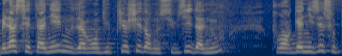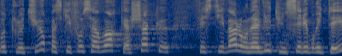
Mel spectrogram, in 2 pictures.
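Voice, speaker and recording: A woman with a high pitch talks at a very fast pace, her intonation fairly even. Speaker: association president. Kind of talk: public meeting presentation. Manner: hesitant, many fillers.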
